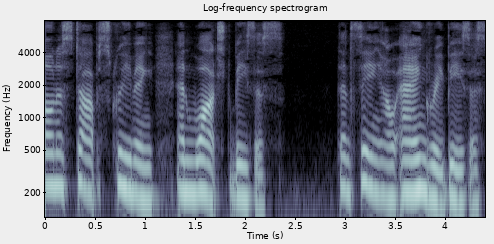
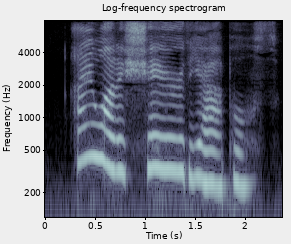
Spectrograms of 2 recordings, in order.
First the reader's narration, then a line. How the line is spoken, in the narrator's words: she said sweetly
